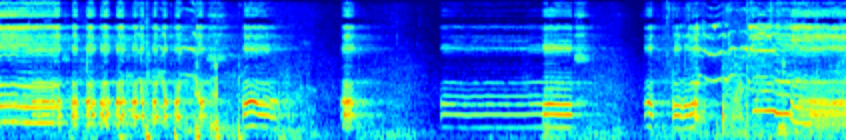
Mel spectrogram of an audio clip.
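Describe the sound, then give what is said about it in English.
A man's voice imitates a chicken, starting with a rapid run of staccato clucks, then stretching into longer, drawn-out squawking calls, loud with short pauses between. “Folks who don't even laugh, they hear this chicken first, they're disturbed.”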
